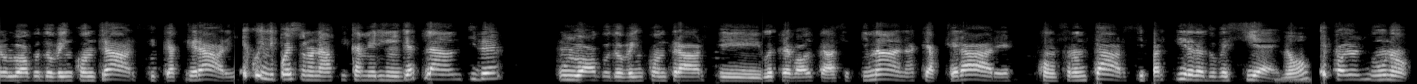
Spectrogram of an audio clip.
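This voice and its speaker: A woman being interviewed on radio, thinking aloud in a halting, reflective way and often adding tag questions. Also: mid-range voice, dry recording, lo-fi sound. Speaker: interviewed artistic coordinator of a theatre artists' project.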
